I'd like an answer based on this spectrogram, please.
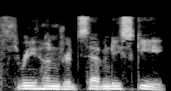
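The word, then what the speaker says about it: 370Zki: The 370Z, pronounced 370 ski, is the end result of asking what would happen if we turned a sports car into a snowmobile.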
